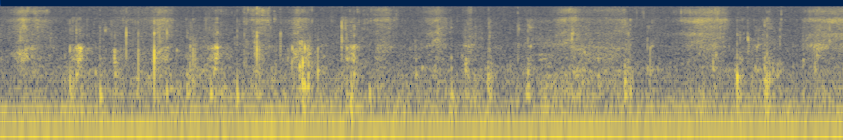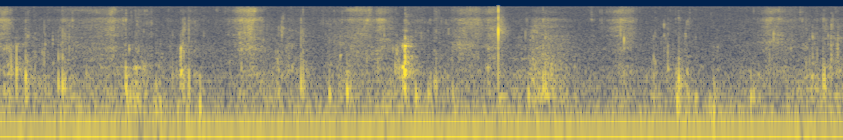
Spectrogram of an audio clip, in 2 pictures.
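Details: Several dogs work at coconut water popsicles in a small room, making fast, wet lapping clicks mixed with crisp crunches of frozen ice, the bites bunching into bursts over a faint steady hum.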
